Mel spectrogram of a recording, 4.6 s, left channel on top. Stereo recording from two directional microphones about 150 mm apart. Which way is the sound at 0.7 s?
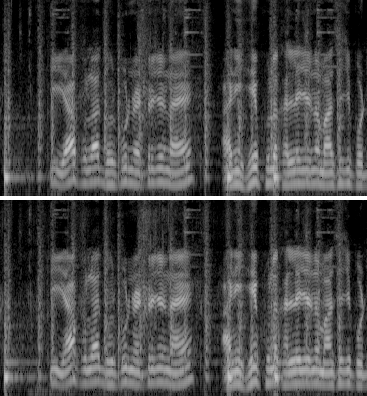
35° left (ahead or behind).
